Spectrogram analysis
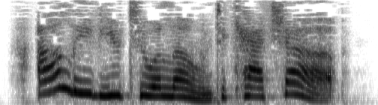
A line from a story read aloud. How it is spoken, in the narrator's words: said brightly, as if there were nothing unusual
